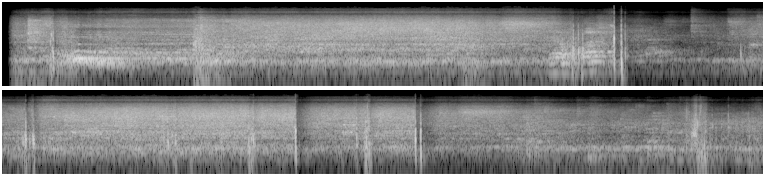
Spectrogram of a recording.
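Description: A loud, steady rushing noise in a restroom. It breaks off about six seconds in and starts again a second and a half later.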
